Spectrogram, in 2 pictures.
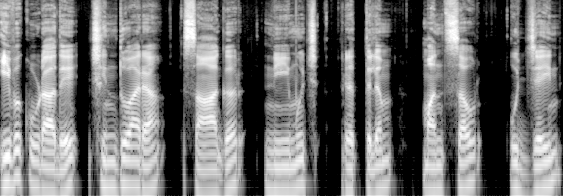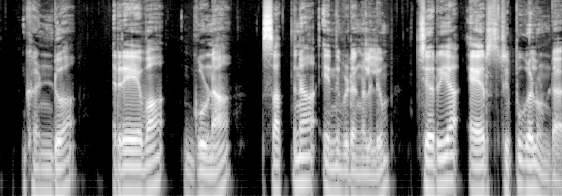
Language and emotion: Malayalam, neutral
